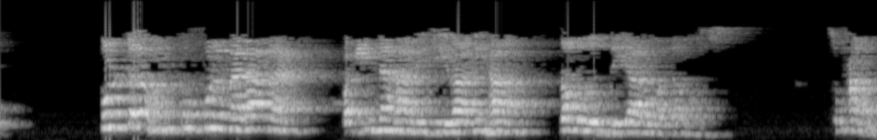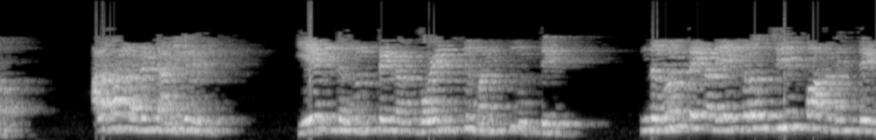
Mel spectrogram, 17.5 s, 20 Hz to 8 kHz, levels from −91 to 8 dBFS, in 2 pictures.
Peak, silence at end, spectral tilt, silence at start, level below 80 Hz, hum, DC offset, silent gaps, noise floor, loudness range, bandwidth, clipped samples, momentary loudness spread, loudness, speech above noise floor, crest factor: 0 dBFS; 0 s; -6.5 dB/octave; 0 s; -62 dBFS; none; under 0.1%; none; -77 dBFS; 4 LU; 8 kHz; 0.1%; 12 LU; -12 LUFS; 65 dB; 14 dB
